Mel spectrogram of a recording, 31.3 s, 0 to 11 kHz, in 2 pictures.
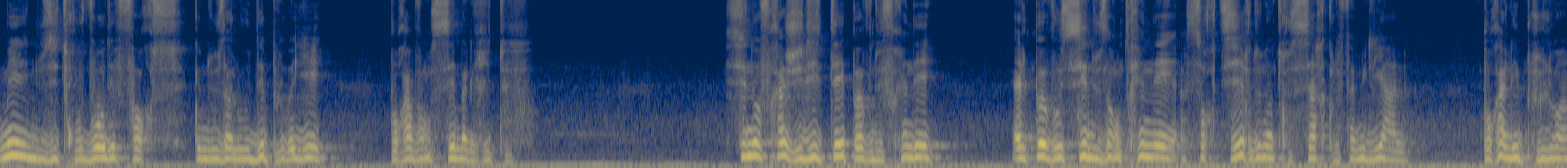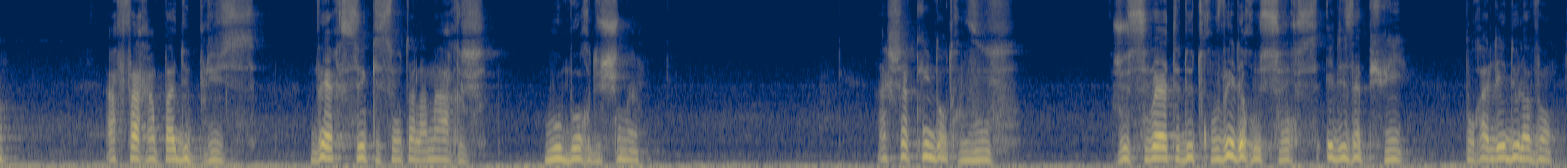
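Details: Adult woman born deaf with over 80% hearing loss from maternal rubella, hearing aids from age 7, oral education, speech therapy from age 2 through middle school plus phoniatric voice work, hears own voice poorly; congenital deafness (deaf speech).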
